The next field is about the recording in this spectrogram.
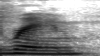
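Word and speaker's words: Reign: at number eight is rain okay and i promise the show isn't on this list simply because um it's pronounced like my name um this rain is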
